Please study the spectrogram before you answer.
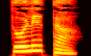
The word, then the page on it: ತೊಳೆತ: toḷeta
